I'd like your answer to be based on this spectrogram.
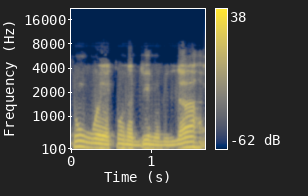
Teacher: إدغام خلف عن حمزة بلا غنة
